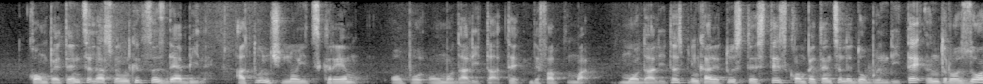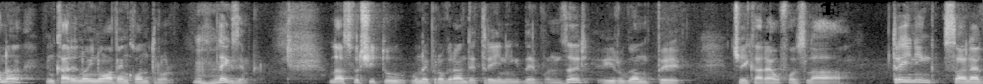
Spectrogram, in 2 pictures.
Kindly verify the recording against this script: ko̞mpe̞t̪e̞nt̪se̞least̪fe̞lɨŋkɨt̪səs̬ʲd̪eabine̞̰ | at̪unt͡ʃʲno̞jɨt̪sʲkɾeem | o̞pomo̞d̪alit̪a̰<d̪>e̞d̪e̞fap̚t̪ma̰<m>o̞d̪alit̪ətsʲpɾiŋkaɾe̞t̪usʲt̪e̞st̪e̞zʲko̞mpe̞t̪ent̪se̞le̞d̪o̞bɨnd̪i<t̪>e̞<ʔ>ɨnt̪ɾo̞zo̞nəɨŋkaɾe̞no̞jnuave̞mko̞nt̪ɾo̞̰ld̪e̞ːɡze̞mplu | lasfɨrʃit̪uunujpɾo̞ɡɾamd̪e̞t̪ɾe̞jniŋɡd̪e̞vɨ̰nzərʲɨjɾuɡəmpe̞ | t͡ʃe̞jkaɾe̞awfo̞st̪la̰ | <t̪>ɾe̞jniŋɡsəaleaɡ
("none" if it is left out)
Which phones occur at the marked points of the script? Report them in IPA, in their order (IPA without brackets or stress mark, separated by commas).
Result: t̪, m, t̪, ʔ, t̪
